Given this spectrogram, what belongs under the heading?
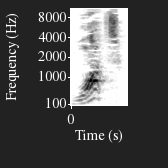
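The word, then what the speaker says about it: Wot: dedicated to chaos and it's called what we do what is spelled w-o-t this was kind of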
